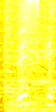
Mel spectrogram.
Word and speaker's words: グスク: ています沖縄では城と書いてムスクと読みます江戸時代に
